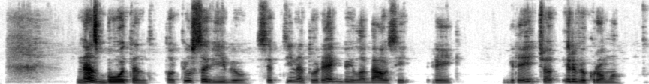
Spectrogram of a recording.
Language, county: Lithuanian, Kaunas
